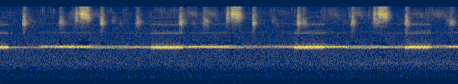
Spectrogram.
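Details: Warm summer night in Bulgaria with crickets chirping in grass, recorded through a surround microphone; a continuous shrill trill that swells and fades, punctuated by short bright buzzy bursts higher up.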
